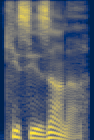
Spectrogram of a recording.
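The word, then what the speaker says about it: Quisisana: lettering was the word Kisana by which name the retired little dwelling was known throughout the town where they pronounced it with a very soft s and a very broad a.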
